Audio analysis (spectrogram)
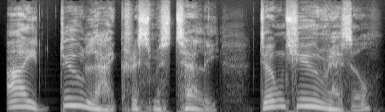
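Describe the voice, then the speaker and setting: A man's voice: a little high, sing-song, slow, darkish tone, full character voice. A man voicing Kong Bear, a kind and caring male talking bear, in a radio pantomime. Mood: gentle.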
